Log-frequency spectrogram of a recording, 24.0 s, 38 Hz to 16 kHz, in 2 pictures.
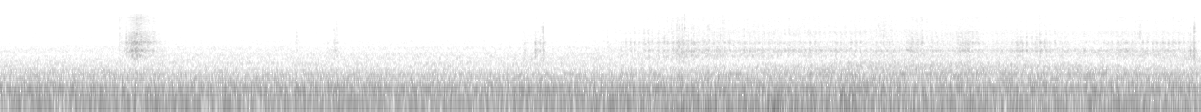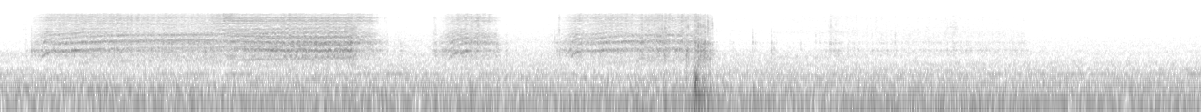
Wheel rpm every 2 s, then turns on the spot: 0, 0, 0, 20, 30, 20, 120, 130, 40, 80, 20, 0.
6-12 18-22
